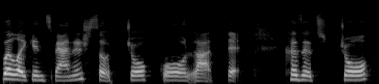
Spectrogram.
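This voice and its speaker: A woman's voice: medium pitch, a little slow, no room sound. Chatty young woman, dry close sound. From Texas. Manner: animated, chatty, jumps in often. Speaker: podcast co-host. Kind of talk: casual chat.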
